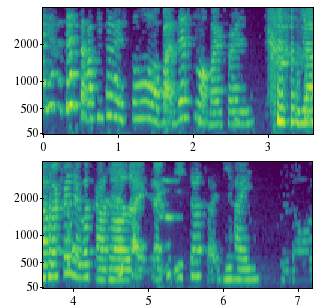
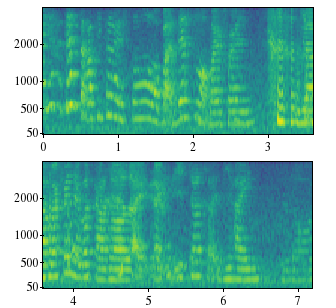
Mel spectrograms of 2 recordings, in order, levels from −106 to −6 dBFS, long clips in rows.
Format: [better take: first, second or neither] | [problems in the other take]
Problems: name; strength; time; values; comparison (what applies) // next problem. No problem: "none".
second | noise reduction (classical method spectral subtraction)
